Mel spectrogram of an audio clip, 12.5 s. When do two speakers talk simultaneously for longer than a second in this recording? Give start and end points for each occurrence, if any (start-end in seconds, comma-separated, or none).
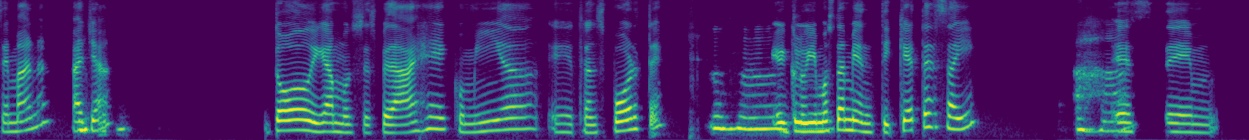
none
